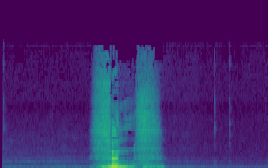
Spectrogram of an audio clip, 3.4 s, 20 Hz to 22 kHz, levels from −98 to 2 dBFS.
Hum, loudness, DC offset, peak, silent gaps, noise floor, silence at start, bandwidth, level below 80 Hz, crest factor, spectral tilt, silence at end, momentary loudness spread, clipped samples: none; -25 LUFS; under 0.1%; -4 dBFS; none; -72 dBFS; 1.15 s; 16 kHz; -46 dBFS; 26 dB; -5.5 dB/octave; 1.3 s; 20 LU; under 0.1%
